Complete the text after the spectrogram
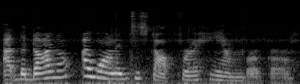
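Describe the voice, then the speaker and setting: A woman storyteller reading a children's picture book aloud in an expressive way, addressing young listeners. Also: a little high, moderate pace, slight background noise, poor audio.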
